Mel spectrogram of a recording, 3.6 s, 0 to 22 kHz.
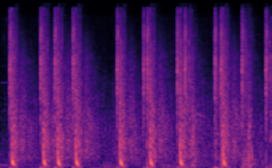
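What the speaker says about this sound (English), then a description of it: "Why do they always have machine guns?" Bursts of machine-gun fire in the Arma 3 video game, in short volleys of two or three sharp cracks, loud and close. Brief gaps separate the bursts and nobody talks.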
